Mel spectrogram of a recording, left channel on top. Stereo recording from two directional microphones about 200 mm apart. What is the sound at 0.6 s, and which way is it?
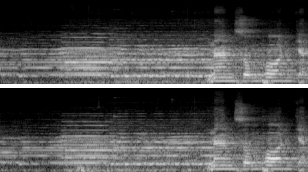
Organ, 55° right (ahead or behind).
